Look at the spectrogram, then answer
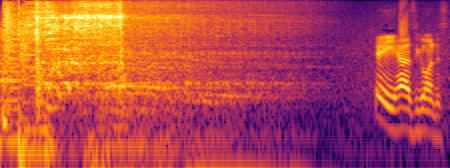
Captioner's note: engine rumbles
